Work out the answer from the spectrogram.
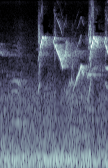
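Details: Cinereous tit (gelatik batu) giving a few piercing high notes, a short sliding phrase repeated twice within a second, against a faint low hum.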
